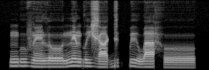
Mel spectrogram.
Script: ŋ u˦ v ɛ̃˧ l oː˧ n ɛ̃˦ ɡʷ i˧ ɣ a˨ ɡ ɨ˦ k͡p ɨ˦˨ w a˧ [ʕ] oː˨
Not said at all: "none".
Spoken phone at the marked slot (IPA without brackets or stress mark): h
